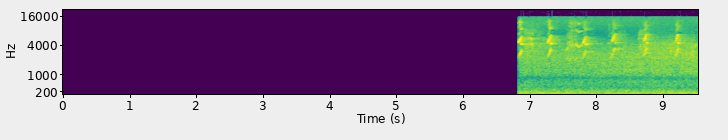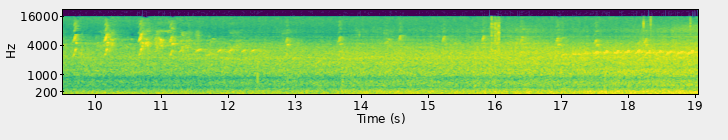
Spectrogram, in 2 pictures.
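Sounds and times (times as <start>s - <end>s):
bird chirping sharply: 15.8s - 19.0s.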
